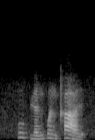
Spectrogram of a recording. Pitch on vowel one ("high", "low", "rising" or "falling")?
falling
